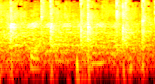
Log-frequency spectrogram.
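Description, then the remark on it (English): A short burst of audience applause, dense overlapping clapping with a few sharper claps standing out, steady and fairly loud for under two seconds, with some crowd voices mixed in. “You're applauding alcoholism.”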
